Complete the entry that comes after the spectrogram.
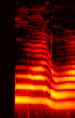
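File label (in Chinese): "bo1luo2", Mandarin Chinese, female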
